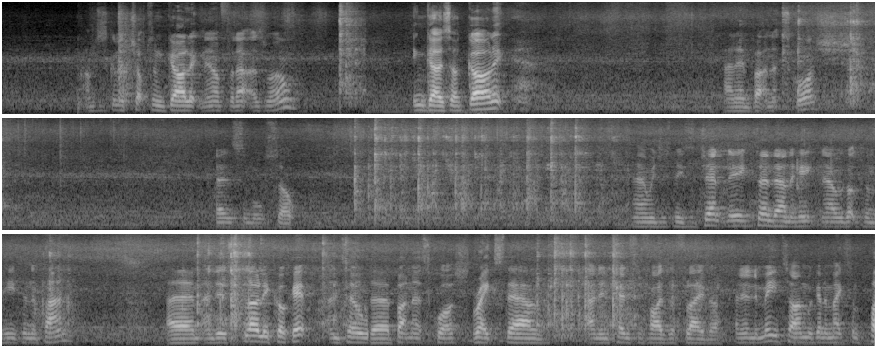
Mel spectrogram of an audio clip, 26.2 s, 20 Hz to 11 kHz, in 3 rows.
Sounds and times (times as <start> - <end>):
Speech: 0.8 - 3.0, 4.1 - 5.3, 7.2 - 8.5, 10.9 - 11.7, 15.0 - 18.2, 19.1 - 26.1.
